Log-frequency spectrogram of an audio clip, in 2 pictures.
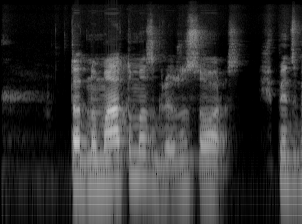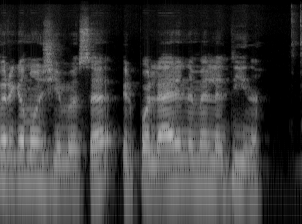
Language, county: Lithuanian, Marijampolė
